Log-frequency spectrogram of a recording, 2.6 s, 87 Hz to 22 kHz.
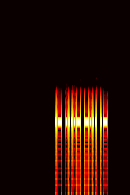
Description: Morse code, heard as a keyed tone, about 44 wpm, 700 Hz. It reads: A4BA
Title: All Cut Numbers - 4-Digit 45wpm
